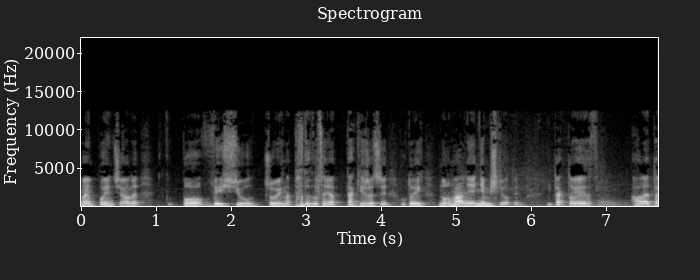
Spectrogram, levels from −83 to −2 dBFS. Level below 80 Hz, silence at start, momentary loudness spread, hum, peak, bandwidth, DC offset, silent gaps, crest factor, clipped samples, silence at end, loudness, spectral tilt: -50 dBFS; 0 s; 12 LU; none; -2 dBFS; 13 kHz; under 0.1%; none; 18 dB; under 0.1%; 0 s; -20 LUFS; -6 dB/octave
